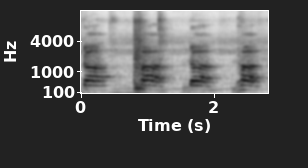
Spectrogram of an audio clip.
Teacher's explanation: टवर्ग का जो उच्चारण स्थान होता है, आप बोल के देखिए, ये जाके आपका टकराता है मूर्धा से, या आप इसको मूर्धन्य भी कह सकते हैं, आप इसको मूर्धन्य भी कह सकते हैं। · बोलिए ट ठ ड ढ जब आप बोलते हैं तो जो आपका फेफड़ा से हवा निकलता है वो जाके आपका मूर्धा में टकरा रहा है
